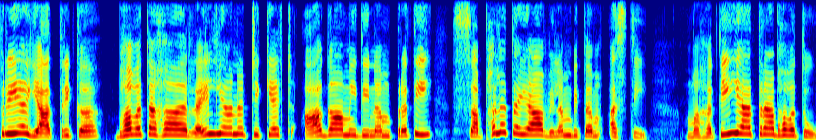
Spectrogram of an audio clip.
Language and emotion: Sanskrit, happy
